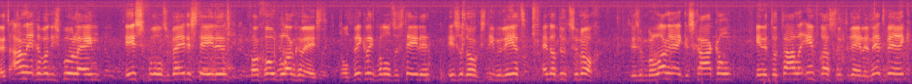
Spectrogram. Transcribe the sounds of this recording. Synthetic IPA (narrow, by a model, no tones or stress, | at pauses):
ɦətaːnlɛχənvɑndispʊːɹlɛjn | ɪsfʊːrɔnzəbɛjdəstejdən | vɑnχrowd̚bəlɑŋχəʋejstdəɔntʋɪkəlɪŋvɑnɔnzəstejdəɪsɛɹdʊːɹχəstimylɪːɹtɛndɑd̚dutsənɔχ | ətɪsənbəlɑŋrɛjkəsχaːkəlˠ | ɪnɦətːotaːləʔɪnfraːstrɵk̚tyrejlənɛtʋɛrk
